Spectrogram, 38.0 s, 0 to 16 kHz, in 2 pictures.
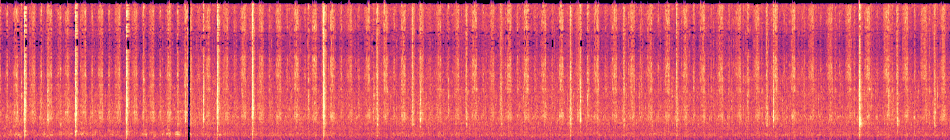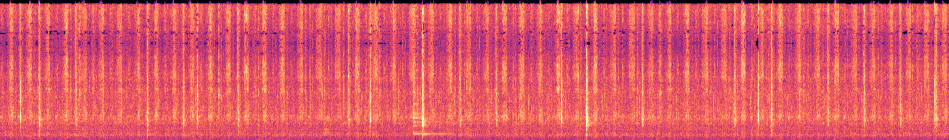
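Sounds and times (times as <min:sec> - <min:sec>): stationary engine knocking: 0:00.0 - 0:28.0, 0:28.6 - 0:37.9.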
